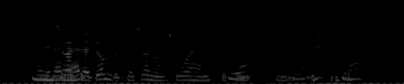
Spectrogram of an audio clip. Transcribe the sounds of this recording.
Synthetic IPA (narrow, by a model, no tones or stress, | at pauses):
mensɒ̽æɐd̥eæɐd̥ɔ̽m̰d̥ɒt͡sʰɛ̰ːsɒ̽nːo̝ːn̩sd̥o̝ːɐɦænsɡ̥ɐpʰɒ̽kʰæmænsiː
